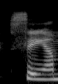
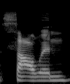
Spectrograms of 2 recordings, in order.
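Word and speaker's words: Samhain: charitable appearance uh so sam of course is the phonetic way people pronounce um sawin which is like sam haynes so that's sam there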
